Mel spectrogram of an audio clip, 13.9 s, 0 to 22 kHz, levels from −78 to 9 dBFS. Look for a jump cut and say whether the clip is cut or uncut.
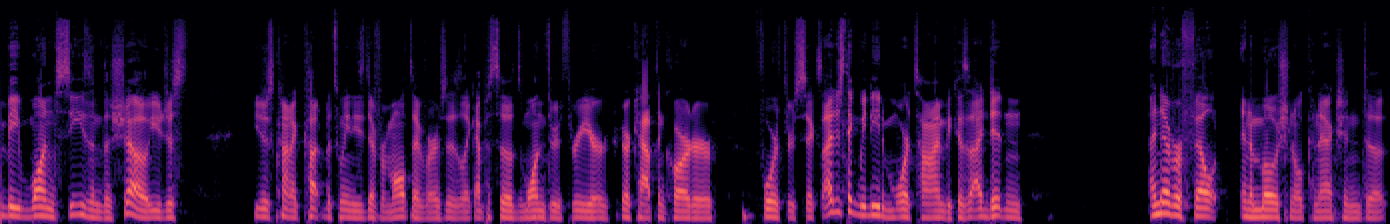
cut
